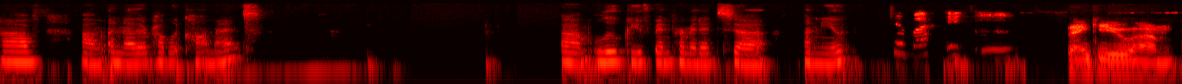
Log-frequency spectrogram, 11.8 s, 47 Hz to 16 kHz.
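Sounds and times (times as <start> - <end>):
speech: 0.0 - 2.6, 5.6 - 11.8
young child babbling: 9.0 - 10.1.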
